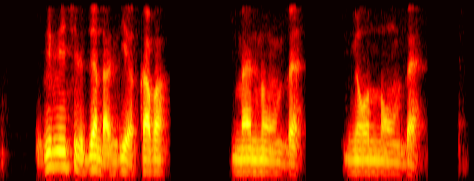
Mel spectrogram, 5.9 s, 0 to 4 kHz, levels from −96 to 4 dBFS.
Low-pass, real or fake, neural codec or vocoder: 3.6 kHz; fake; codec, 16 kHz, 2 kbps, FunCodec, trained on Chinese and English, 25 frames a second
